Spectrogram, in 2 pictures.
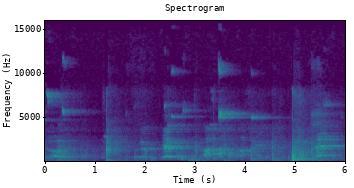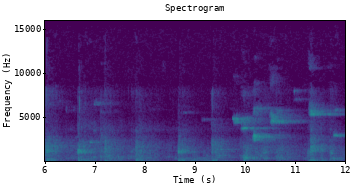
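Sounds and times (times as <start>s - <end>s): sneaker squeaks: 0.0s - 12.0s
basketball bouncing on court: 1.2s - 1.6s, 2.8s - 11.9s.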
